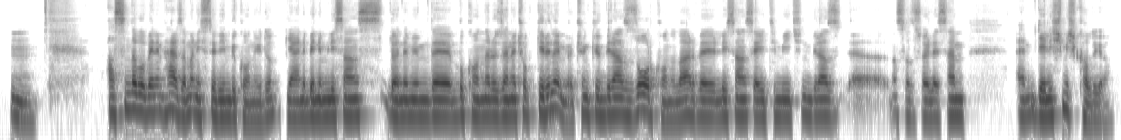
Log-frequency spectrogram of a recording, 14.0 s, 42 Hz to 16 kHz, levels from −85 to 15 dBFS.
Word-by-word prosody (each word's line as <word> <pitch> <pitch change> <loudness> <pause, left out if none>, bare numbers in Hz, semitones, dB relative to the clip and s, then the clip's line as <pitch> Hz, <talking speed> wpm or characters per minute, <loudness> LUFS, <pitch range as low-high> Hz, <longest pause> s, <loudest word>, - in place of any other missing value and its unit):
Hımm. 105 -5 -4 0.9
Aslında 150 +4 +3
bu 140 -1 +4
benim 140 -1 +1
her 150 0 +2
zaman 130 +2 0
istediğim 120 -1 0
bir 115 - -1
konuydu. 110 +4 -4
Yani 115 0 0
benim 115 0 +3
lisans 120 +1 0
dönemimde 115 0 +4
bu 125 - -1
konular 120 -1 0
üzerine 120 0 +2
çok 130 +1 -6
girilemiyor. 145 +4 +1
Çünkü 125 -2 -2
biraz 130 -2 +1
zor 145 +1 +4
konular 115 +3 -1
ve 115 -1 +1
lisans 120 0 -1
eğitimi 115 0 -1
için 115 +2 -4
biraz, 120 0 -1
eee, - - -9 0.4
nasıl 120 -3 -9
söylesem, 115 +2 -2 0.7
emm, 120 +1 -3
gelişmiş 125 +5 +1
kalıyor. 100 -6 -5
120 Hz, 140 wpm, -22 LUFS, 115-125 Hz, 0.9 s, bu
